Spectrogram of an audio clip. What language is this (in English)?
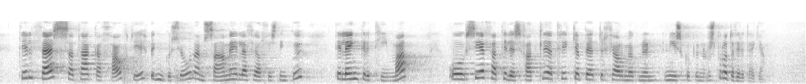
Icelandic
